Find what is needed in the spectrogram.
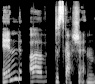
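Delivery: slow, deliberate parental verdict; measured, no-argument ruling; firm finality. Retold or imitated. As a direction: shut down the debate, word by word. Quotes own final word to child.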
